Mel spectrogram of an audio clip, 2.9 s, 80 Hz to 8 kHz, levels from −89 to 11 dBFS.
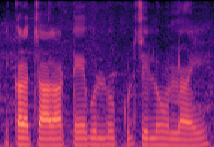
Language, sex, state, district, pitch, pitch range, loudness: Telugu, male, Telangana, Hyderabad, 130 Hz, 125-135 Hz, -19 LUFS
